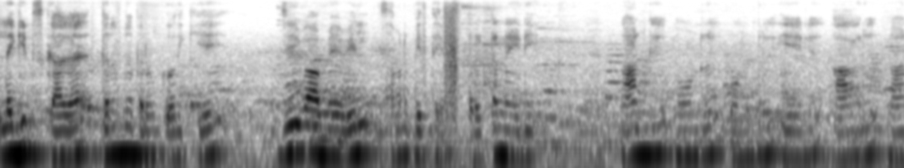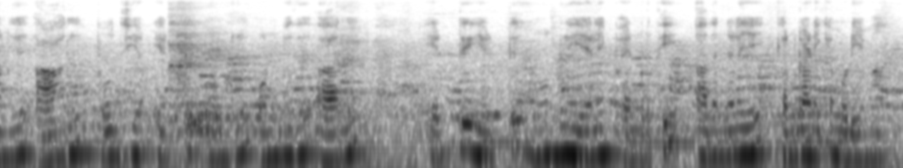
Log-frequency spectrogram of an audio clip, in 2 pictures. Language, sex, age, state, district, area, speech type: Tamil, male, 18-30, Tamil Nadu, Madurai, rural, read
